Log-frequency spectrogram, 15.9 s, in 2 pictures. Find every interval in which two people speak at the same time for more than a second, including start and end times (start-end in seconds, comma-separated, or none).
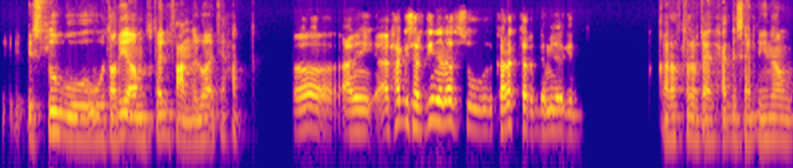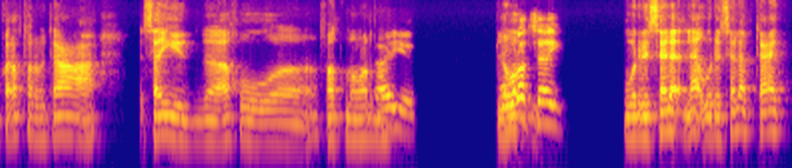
none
